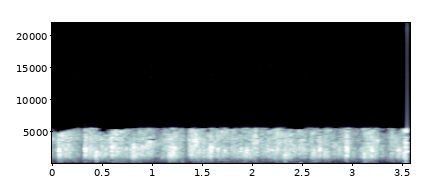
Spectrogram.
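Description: Steady applause from an Investor Day audience for the guests, a dense crackle of many hands clapping at once that holds at an even level for several seconds, with no one talking over it.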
